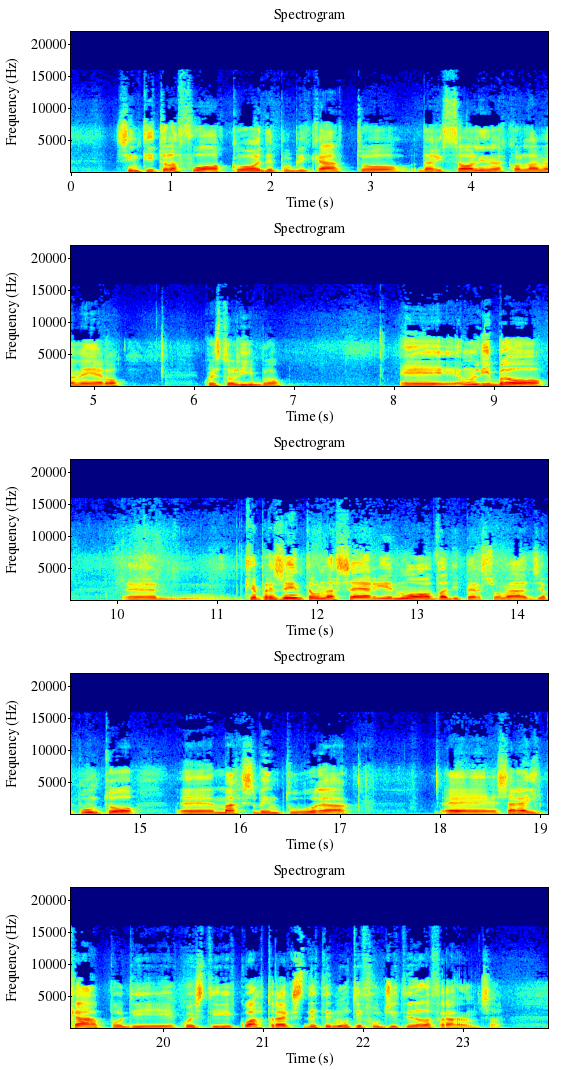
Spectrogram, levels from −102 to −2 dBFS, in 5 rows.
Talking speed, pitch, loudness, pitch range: 100 wpm, 145 Hz, -20 LUFS, 130-165 Hz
